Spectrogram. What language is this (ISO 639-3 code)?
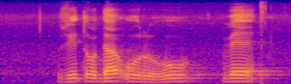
ven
